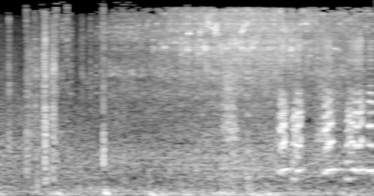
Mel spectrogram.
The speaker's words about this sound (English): Get those brakes fixed!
